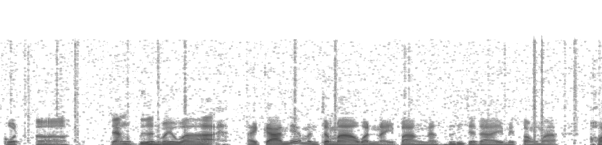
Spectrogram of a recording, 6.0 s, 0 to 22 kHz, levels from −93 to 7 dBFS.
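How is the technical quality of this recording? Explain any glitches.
The technical quality suffers from overdone noise removal across the whole recording. The denoiser cuts any frequency band near its noise estimate, taking quieter speech detail with it, so the background drops and breaks up into twinkling specks, unlike a noise gate's whole-signal dropouts.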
